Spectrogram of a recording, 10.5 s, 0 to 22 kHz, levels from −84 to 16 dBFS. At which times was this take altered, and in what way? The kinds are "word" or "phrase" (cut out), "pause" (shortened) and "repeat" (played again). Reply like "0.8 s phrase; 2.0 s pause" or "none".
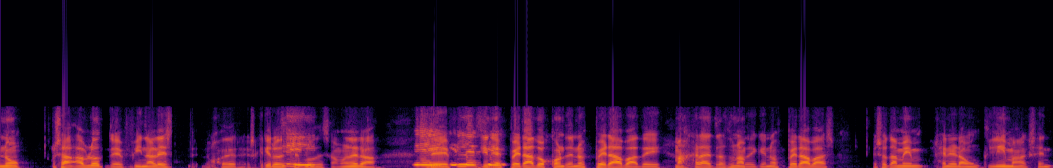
1.0 s word; 1.7 s word; 2.6 s word; 4.8 s word; 5.6 s word; 6.8 s word; 7.4 s word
